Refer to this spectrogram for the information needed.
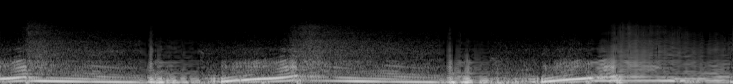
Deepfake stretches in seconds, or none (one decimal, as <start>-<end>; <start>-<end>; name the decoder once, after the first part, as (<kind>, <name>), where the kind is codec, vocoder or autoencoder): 1.4-2.0 (vocoder, BigVGAN v2); 4.4-4.9; 5.9-7.3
